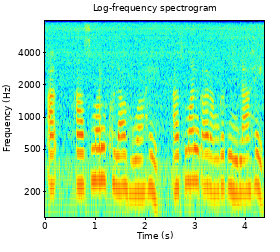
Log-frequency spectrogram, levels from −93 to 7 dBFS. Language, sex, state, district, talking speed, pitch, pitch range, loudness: Hindi, female, Madhya Pradesh, Dhar, 135 wpm, 220 Hz, 205-230 Hz, -19 LUFS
